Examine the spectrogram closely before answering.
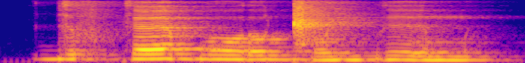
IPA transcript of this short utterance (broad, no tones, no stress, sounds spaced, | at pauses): ɡ ɪ f k ɛ b oː ɾ o ɡ͡ǁ o nʲ b ɪː m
